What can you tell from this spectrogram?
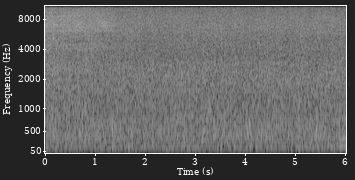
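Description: Stream rushing over rocks: a steady, even hiss of flowing water.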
